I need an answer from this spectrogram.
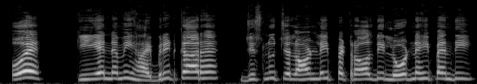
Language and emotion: Punjabi, surprised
